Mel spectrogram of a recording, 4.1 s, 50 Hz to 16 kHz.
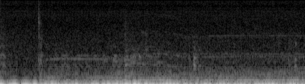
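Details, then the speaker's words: Newly installed primary pump of a dual fuel pump setup (525 lph vs 450 lph) on the factory tank with methanol kit, first power-on: a click at switch-on, then a quiet steady low hum, no stutter or whine; pump working normally. "Sounds like it's working. Let's check. Sweet. Looks like it's working, guys."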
